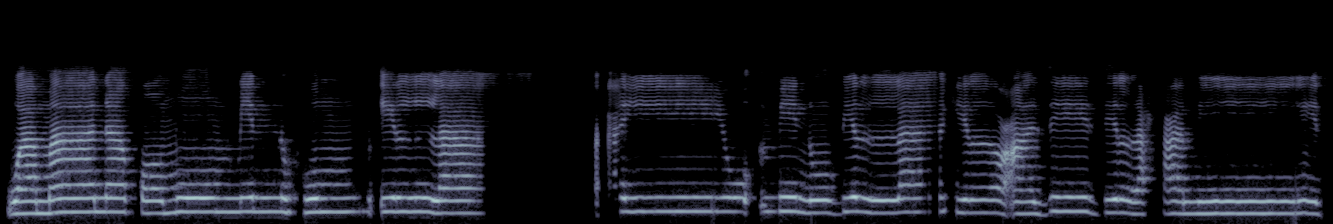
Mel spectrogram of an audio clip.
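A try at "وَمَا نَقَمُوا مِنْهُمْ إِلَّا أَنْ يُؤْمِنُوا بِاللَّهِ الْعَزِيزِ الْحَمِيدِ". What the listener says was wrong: Kol-kolahnya lupa ya. Hamid.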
